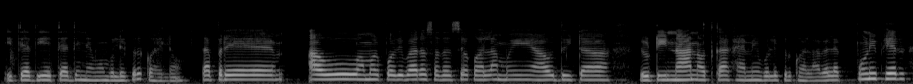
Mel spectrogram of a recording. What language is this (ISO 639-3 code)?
ori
